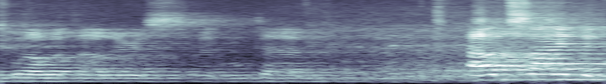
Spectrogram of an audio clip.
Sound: laughter

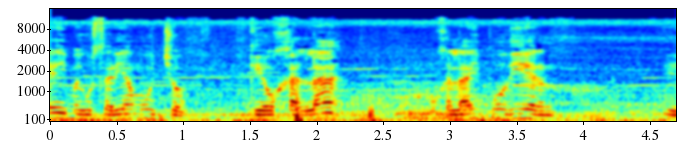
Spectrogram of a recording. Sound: speaking Spanish

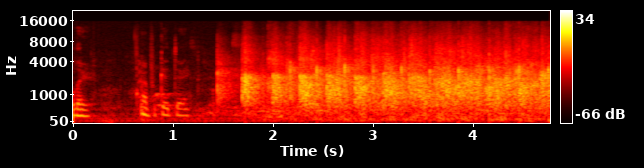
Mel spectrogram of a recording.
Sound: applause

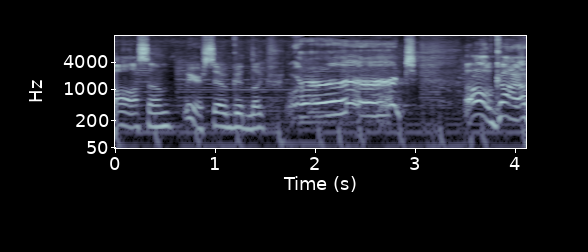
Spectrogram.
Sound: grunting

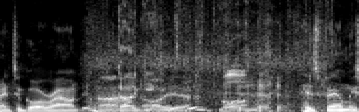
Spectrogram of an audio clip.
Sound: speaking foreign language

